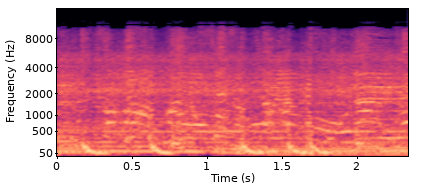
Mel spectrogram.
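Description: Hip-hop track in an instrumental stretch without rapping: a steady beat of deep kick drums under a sliding, wavering melody.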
